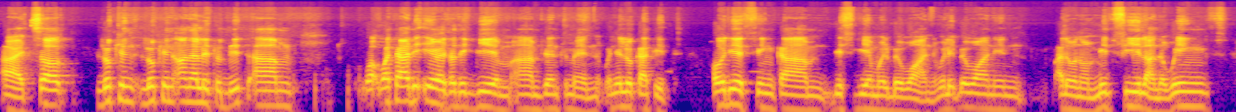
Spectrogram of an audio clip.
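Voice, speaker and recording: A man's voice: medium pitch, normal speed. A man hosts a casual football watch-along. He speaks in an ordinary mid-range voice, eager and conversational, stammering on his restarts and tossing questions to his panel and viewers. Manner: animated, stammering restarts, reads viewer comments. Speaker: host.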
